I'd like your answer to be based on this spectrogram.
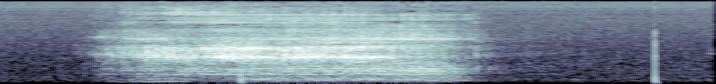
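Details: Adult male snoring: one long, rough, fluttering snore on a breath, then quiet room noise.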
